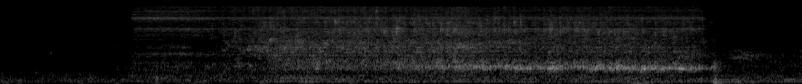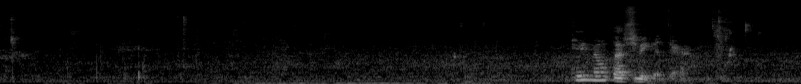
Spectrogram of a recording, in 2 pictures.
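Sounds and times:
faucet running water into a cup: 1.3s - 7.1s.

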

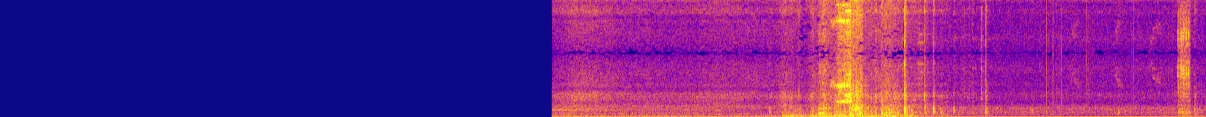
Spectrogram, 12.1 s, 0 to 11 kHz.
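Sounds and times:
harsh rush of noise: 5.5s - 10.4s
road and engine rumble: 5.5s - 12.0s.

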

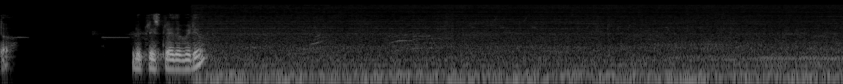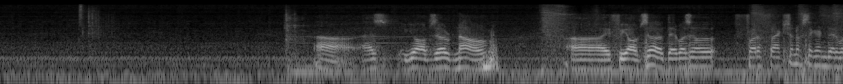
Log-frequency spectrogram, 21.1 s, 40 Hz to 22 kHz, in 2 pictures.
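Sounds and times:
low electrical hum: 2.2s - 21.0s
steady tone: 6.4s - 21.0s
sharp electrical crackle: 9.2s - 21.0s.

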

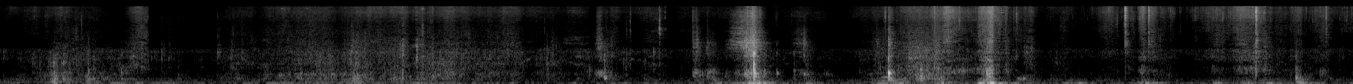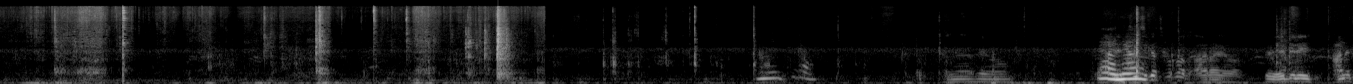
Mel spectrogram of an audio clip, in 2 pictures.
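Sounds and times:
rustling: 0.0s - 20.1s.

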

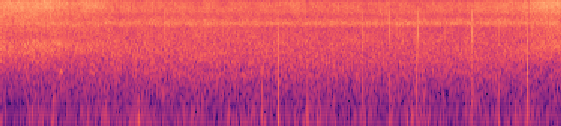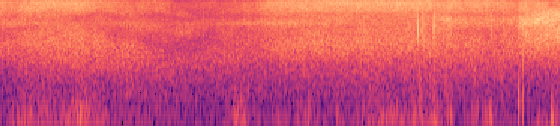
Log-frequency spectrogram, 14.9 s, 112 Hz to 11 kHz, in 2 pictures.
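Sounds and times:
wind buffeting microphone: 0.0s - 14.9s
sharp ticks: 0.4s - 7.2s, 13.0s - 14.7s.

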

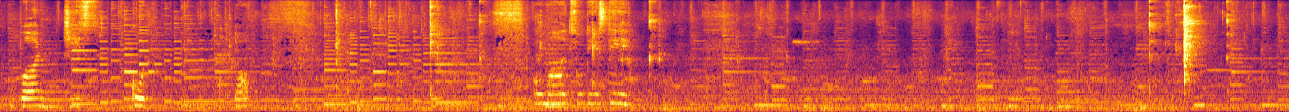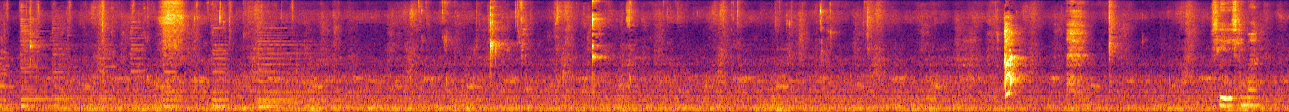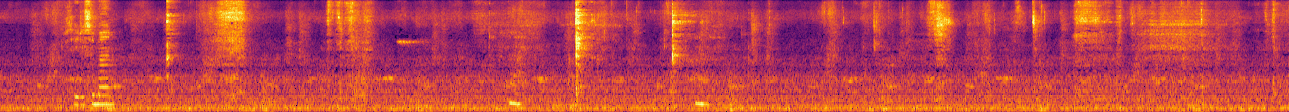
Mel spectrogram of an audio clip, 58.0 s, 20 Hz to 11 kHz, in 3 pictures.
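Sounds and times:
low background hum: 0.0s - 58.0s
fork clinking against plate: 17.1s - 18.7s.

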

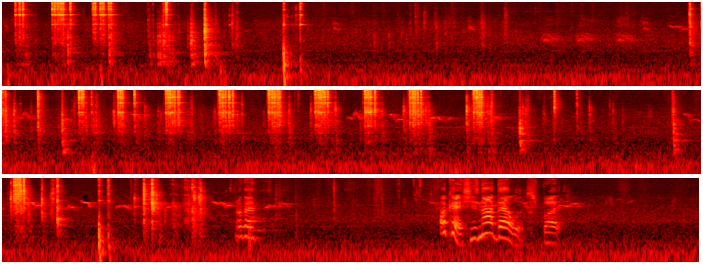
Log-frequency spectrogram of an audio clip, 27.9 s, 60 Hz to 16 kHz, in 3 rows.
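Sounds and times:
ratchet wrench clicking: 0.0s - 2.4s, 9.2s - 17.6s, 18.2s - 19.6s.

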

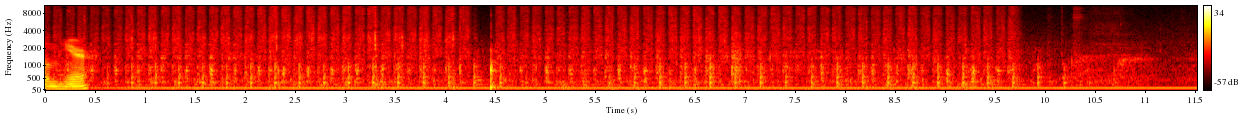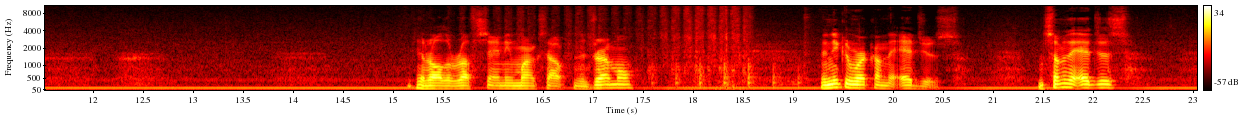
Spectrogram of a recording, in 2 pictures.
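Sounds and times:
wet sanding plastic by hand: 0.0s - 9.8s, 16.0s - 18.7s
steady low hum: 0.0s - 23.0s.

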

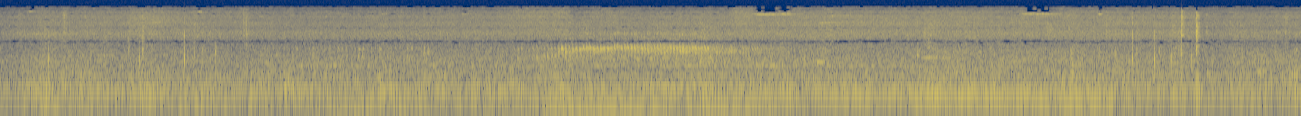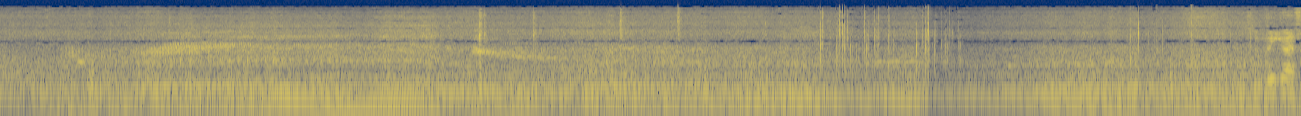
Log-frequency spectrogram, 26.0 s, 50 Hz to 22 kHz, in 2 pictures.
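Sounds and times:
road noise inside cab: 0.0s - 26.0s
vehicle engine revving: 13.6s - 25.6s.

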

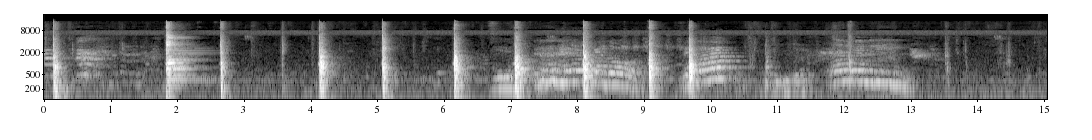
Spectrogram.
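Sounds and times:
knife chopping on wooden board: 4.1s - 4.4s, 9.0s - 9.8s.

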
